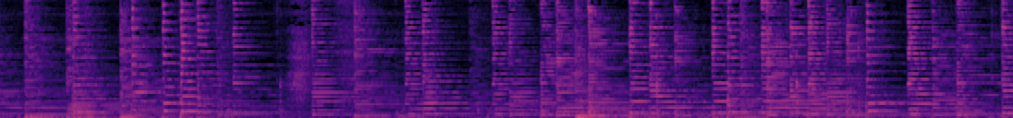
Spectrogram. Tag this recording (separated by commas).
playing harpsichord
